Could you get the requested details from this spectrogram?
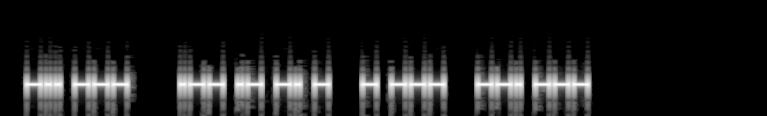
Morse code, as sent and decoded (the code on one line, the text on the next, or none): -.. --- / .-- .- -. - / - --- / --. ---
DO WANT TO GO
